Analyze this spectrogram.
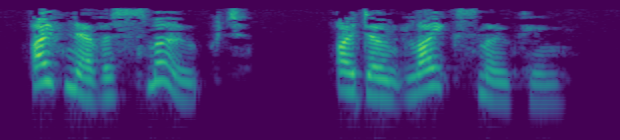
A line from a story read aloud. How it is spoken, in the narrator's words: Jenkins quickly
